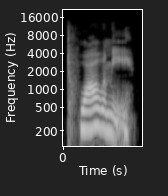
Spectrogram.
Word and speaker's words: Tuolumne: But apparently it's Tuolumne. You don't even say the N. That, like, if you look at the word, you would not guess Tuolumne.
